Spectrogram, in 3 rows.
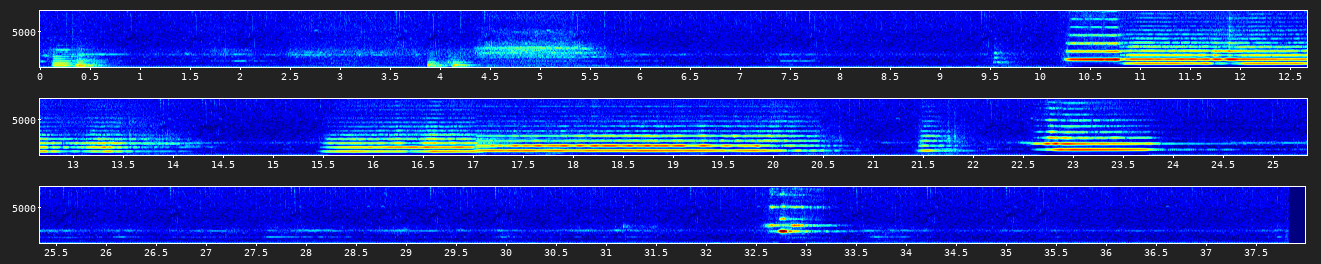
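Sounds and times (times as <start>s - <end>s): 
tuba playing: 0.0s - 0.9s, 10.2s - 14.3s, 15.5s - 24.7s.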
